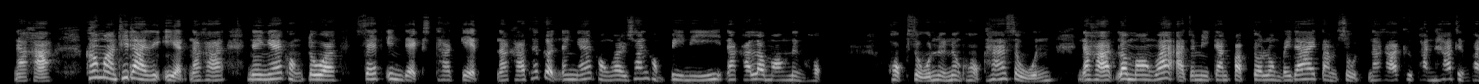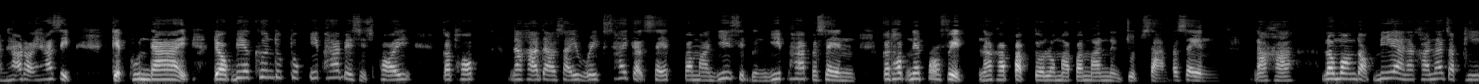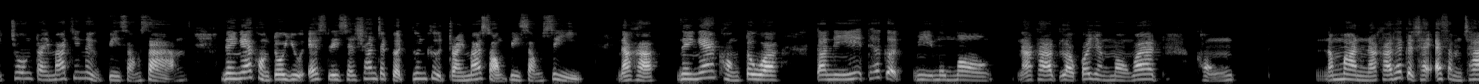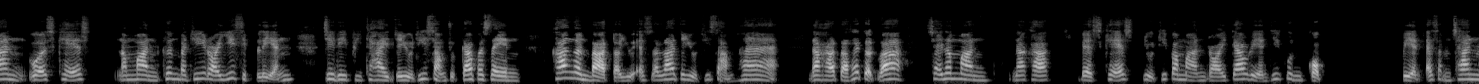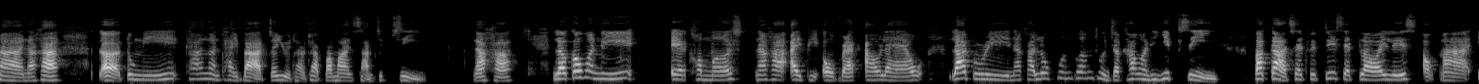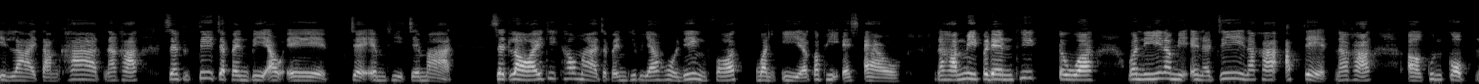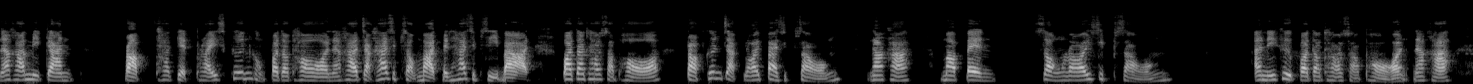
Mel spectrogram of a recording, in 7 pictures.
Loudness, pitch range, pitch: -24 LUFS, 200-250 Hz, 220 Hz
